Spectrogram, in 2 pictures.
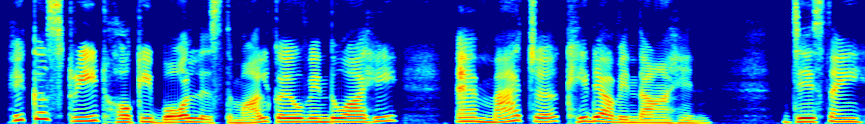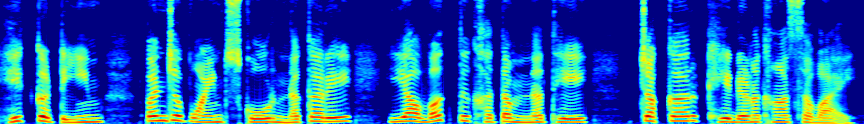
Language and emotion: Sindhi, neutral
